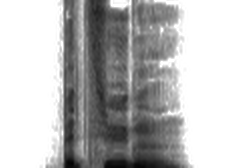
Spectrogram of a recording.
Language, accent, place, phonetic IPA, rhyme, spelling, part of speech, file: German, Germany, Berlin, [bəˈt͡syːɡn̩], -yːɡn̩, Bezügen, noun, De-Bezügen.ogg
- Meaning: dative plural of Bezug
